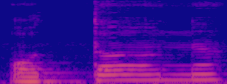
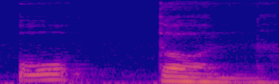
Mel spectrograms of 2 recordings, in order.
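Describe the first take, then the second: First: Automne said higher as French oton; French word. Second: Automne said as oton, m silent; French word. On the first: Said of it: "el siguiente ejemplo es". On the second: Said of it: "esa M es muda". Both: Shown as a demonstration.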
